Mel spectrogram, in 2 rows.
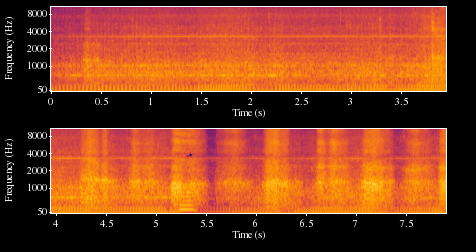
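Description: Benelli TRK 502X parallel-twin engine revving up and down under load as the bike labours up a steep, loose dirt climb. From about four seconds in, a rapid run of short noisy bursts comes over it.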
